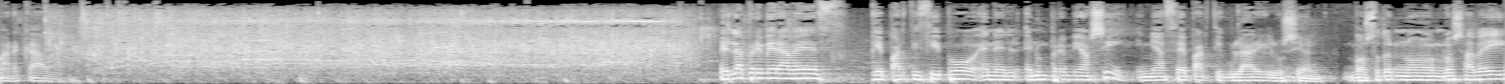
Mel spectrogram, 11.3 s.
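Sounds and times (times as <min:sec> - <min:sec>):
audience applause: 0:00.0 - 0:05.3
speech: 0:00.1 - 0:00.6, 0:05.4 - 0:11.2.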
